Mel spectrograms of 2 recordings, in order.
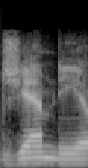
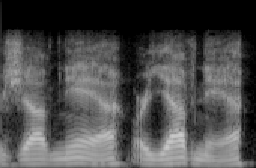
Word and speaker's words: Jamnia: The primary guideline that was being used by the rabbis at a little town called Jamnia or Yavnia, depending upon one's pronunciation of the letter Y and J and so forth.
